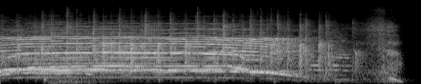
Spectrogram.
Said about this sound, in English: Yeah, applause.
